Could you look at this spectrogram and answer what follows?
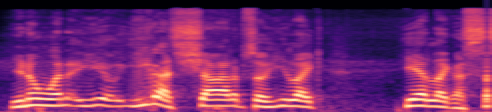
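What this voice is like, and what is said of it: Usual voice. Nothing is said of it.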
